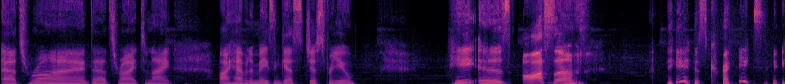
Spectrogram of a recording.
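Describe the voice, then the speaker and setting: With music in the background, a woman of medium pitch speaks at a very slow pace, leaving long, frequent pauses. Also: ordinary pitch variation, dry, close sound with no echo. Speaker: podcast host. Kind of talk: casual interview talk.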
